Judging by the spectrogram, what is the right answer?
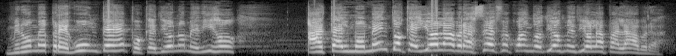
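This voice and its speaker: A woman preaching an impassioned sermon in a church, jumping between loud exhortation and low earnest asides and firing rhetorical questions at the congregation. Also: normal speed, highs cut off. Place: church sanctuary.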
